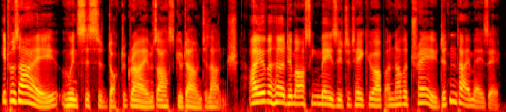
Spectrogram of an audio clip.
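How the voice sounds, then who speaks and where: Man doing a chatty curious lady, raised pitch, very lively inflection, storybook voice. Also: moderate pace, hardly any pauses, clean tone, dry recording, studio quality. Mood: eager. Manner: eager, talkative, inquisitive. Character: chatty curious well-to-do older woman.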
